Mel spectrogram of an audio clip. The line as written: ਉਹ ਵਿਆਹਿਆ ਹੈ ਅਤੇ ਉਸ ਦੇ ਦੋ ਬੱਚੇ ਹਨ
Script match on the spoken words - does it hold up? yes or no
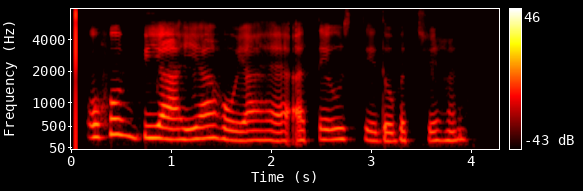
no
